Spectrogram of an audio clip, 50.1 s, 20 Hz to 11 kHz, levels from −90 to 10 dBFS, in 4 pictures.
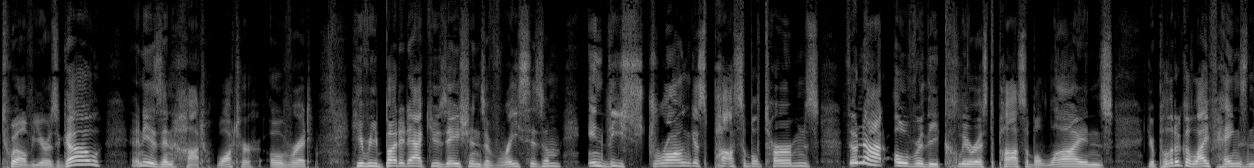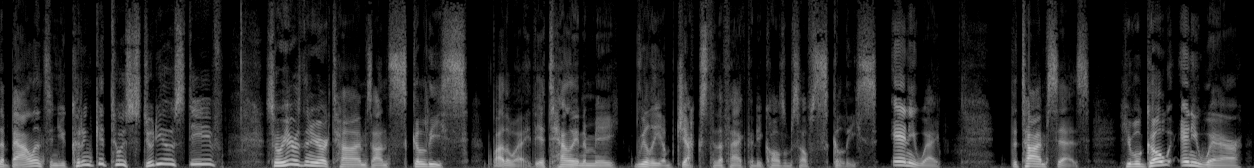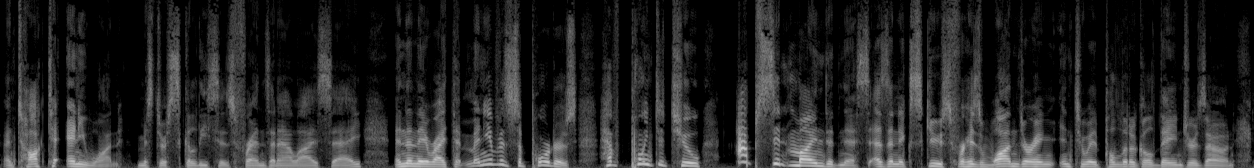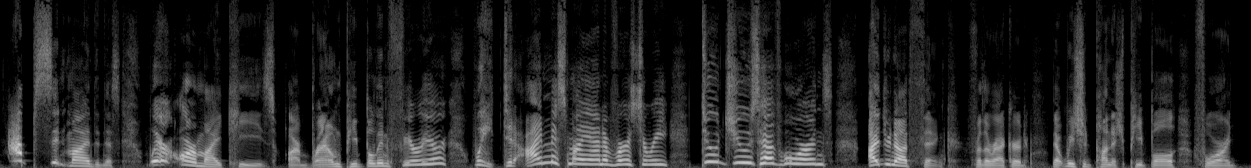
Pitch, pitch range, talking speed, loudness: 155 Hz, 125-200 Hz, 170 wpm, -23 LUFS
